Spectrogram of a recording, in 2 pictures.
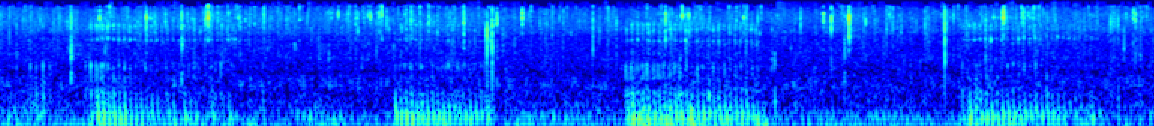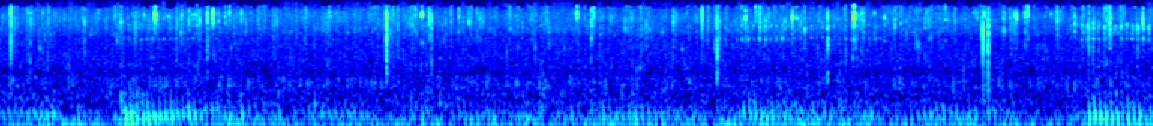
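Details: Deep rhythmic purr from cats sleeping in front of a rainy window, each breath cycle swelling about every two seconds, louder near the middle, over snapping fire crackles and gentle rainfall.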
